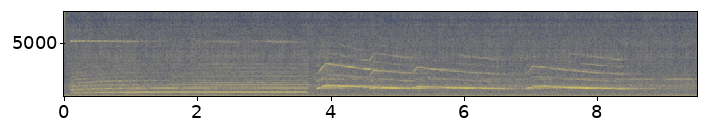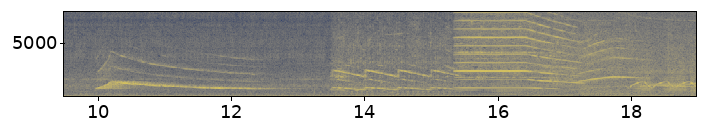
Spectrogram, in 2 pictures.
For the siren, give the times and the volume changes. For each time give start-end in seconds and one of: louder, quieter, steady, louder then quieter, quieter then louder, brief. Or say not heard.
0.0-18.9 steady.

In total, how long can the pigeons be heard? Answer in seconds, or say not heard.
not heard.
